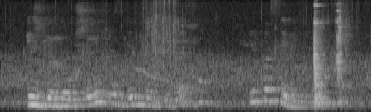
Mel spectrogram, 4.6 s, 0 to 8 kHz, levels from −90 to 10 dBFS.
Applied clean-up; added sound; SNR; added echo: none; Chirp, tweet; 3 dB; reverberation time 0.9 s.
